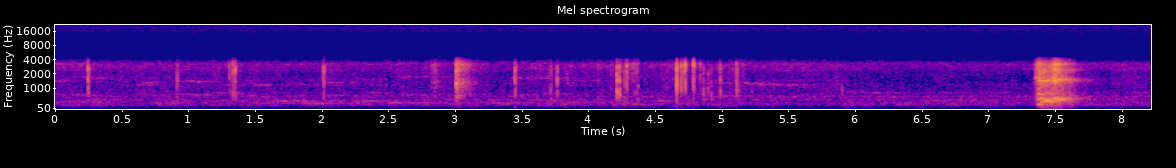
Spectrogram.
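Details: Repeated short, sharp hiccups at irregular intervals, about a dozen, with one loud burst near the end; ordinary hiccups.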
